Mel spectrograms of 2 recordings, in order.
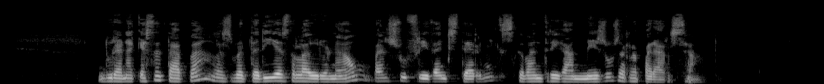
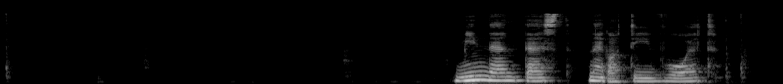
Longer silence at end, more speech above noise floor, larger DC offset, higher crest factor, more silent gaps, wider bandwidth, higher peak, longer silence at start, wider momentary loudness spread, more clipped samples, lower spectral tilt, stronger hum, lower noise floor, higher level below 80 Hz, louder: first, 1.25 s vs 0.7 s; second, 50 dB vs 58 dB; neither; about the same, 18 dB vs 20 dB; neither; about the same, 11.5 kHz vs 11.5 kHz; about the same, -8 dBFS vs -8 dBFS; second, 1 s vs 4.55 s; about the same, 11 LU vs 12 LU; neither; about the same, -5 dB/octave vs -6 dB/octave; neither; second, -76 dBFS vs -80 dBFS; second, -76 dBFS vs -68 dBFS; about the same, -26 LUFS vs -24 LUFS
